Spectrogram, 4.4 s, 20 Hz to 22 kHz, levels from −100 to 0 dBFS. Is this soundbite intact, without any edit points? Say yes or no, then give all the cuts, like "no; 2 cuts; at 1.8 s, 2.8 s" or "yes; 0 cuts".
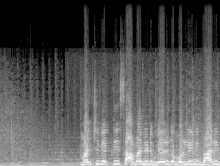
no; 1 cut; at 1.6 s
